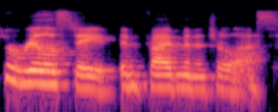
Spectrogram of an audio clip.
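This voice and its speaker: A woman's voice: lowish voice, moderate pace, a little hiss or hum. A woman hosting an interview, enthusiastic and gushing in a casual way. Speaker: interview host.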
